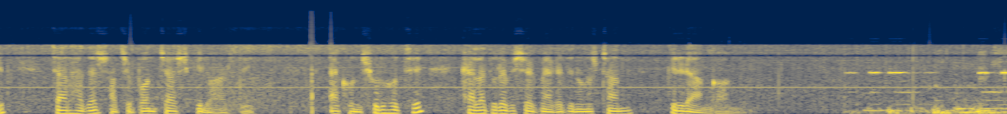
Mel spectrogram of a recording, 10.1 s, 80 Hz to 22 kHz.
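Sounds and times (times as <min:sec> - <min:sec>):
radio static: 0:00.0 - 0:10.0.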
